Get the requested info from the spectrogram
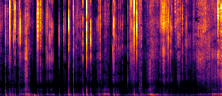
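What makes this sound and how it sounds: Long painted nails scratch and tap the top and sides of a hand-sized solid block of clear ice resting on a fabric surface. Quick, dry taps land as short low thuds, mixed with bright, raspy scratches that come in irregular bursts. The sound stays close and soft, with almost no ring after each touch.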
